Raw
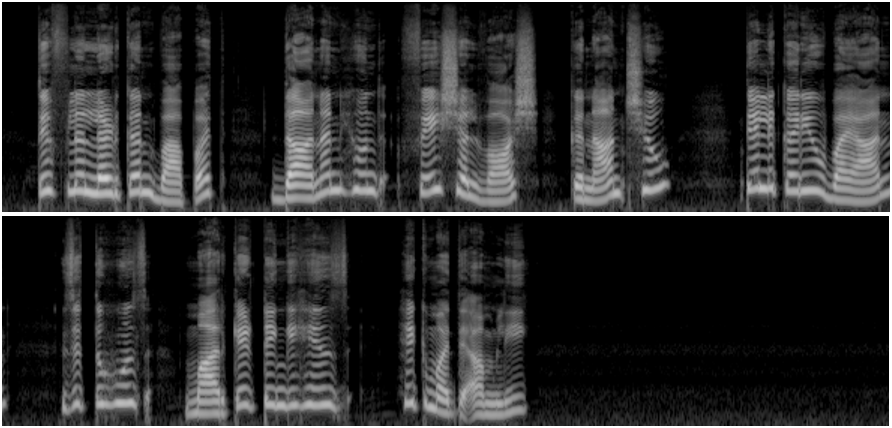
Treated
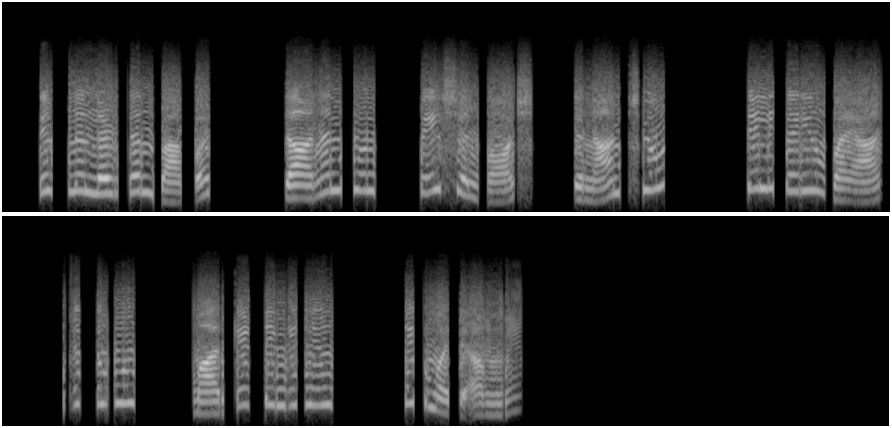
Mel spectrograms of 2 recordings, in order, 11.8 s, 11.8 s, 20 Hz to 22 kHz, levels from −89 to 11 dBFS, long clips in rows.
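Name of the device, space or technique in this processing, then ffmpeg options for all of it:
hand-held game console: -af "acrusher=bits=3:mix=0:aa=0.000001,highpass=430,equalizer=frequency=740:width_type=q:width=4:gain=-6,equalizer=frequency=1400:width_type=q:width=4:gain=6,equalizer=frequency=2400:width_type=q:width=4:gain=-5,lowpass=frequency=5000:width=0.5412,lowpass=frequency=5000:width=1.3066"

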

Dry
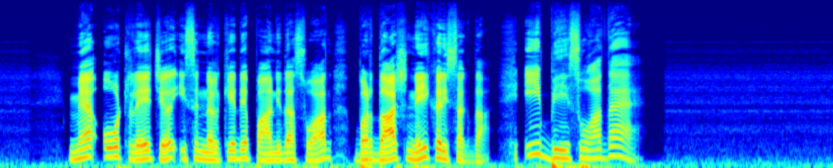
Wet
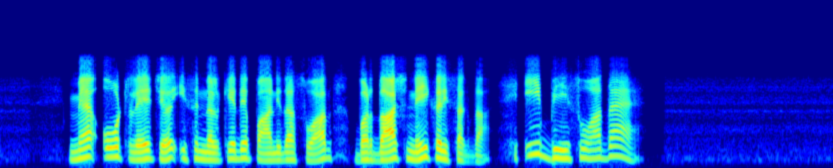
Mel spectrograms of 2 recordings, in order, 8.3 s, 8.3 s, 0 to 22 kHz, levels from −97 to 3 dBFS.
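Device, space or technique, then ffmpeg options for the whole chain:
Bluetooth headset: -af "highpass=frequency=140:width=0.5412,highpass=frequency=140:width=1.3066,aresample=8000,aresample=44100,volume=-7dB" -ar 32000 -c:a sbc -b:a 64k

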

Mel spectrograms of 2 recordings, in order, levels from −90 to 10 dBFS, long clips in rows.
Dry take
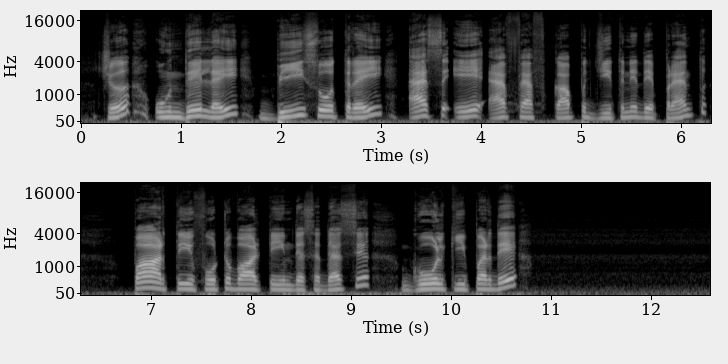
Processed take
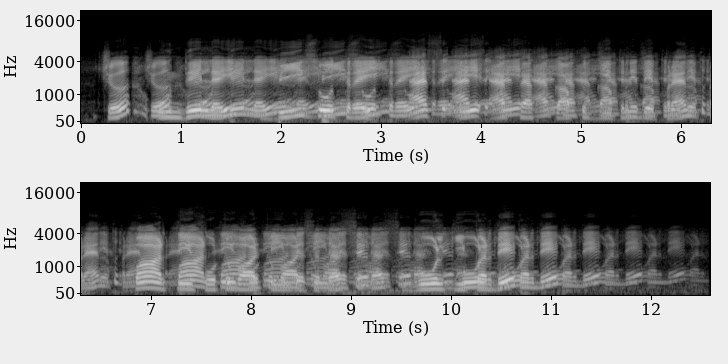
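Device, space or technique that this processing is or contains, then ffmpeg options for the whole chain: frequency-shifting delay pedal into a guitar cabinet: -filter_complex "[0:a]asplit=7[link_01][link_02][link_03][link_04][link_05][link_06][link_07];[link_02]adelay=425,afreqshift=51,volume=-4dB[link_08];[link_03]adelay=850,afreqshift=102,volume=-10.7dB[link_09];[link_04]adelay=1275,afreqshift=153,volume=-17.5dB[link_10];[link_05]adelay=1700,afreqshift=204,volume=-24.2dB[link_11];[link_06]adelay=2125,afreqshift=255,volume=-31dB[link_12];[link_07]adelay=2550,afreqshift=306,volume=-37.7dB[link_13];[link_01][link_08][link_09][link_10][link_11][link_12][link_13]amix=inputs=7:normalize=0,highpass=100,equalizer=frequency=130:width_type=q:width=4:gain=-7,equalizer=frequency=350:width_type=q:width=4:gain=10,equalizer=frequency=640:width_type=q:width=4:gain=6,equalizer=frequency=1400:width_type=q:width=4:gain=-4,equalizer=frequency=2000:width_type=q:width=4:gain=9,equalizer=frequency=3300:width_type=q:width=4:gain=5,lowpass=frequency=4200:width=0.5412,lowpass=frequency=4200:width=1.3066,asettb=1/sr,asplit=3[link_14][link_15][link_16];[link_14]atrim=end=7.164[link_17];[link_15]atrim=start=7.16:end=7.61,asetpts=PTS-STARTPTS,afade=type=in:duration=0.004:curve=qsin,afade=type=out:start_time=0.446:duration=0.004:curve=qsin,highshelf=frequency=9100:gain=11[link_18];[link_16]atrim=start=7.606[link_19];[link_17][link_18]acrossfade=duration=0.004:curve1=hsin:curve2=qsin[link_20];[link_20][link_19]acrossfade=duration=0.004:curve1=qsin:curve2=hsin,volume=4.5dB"

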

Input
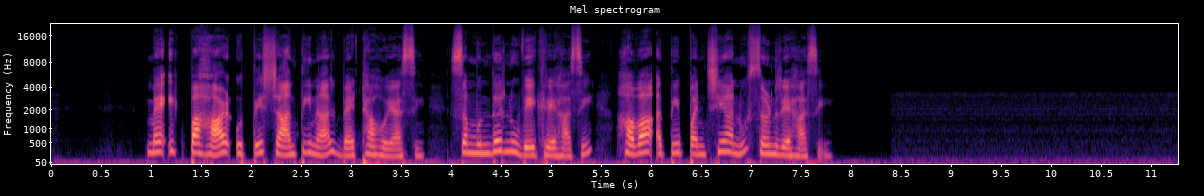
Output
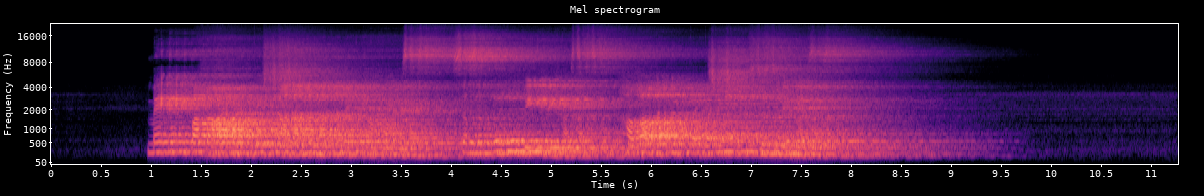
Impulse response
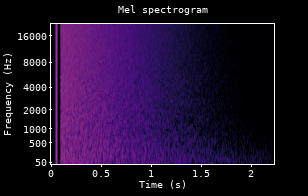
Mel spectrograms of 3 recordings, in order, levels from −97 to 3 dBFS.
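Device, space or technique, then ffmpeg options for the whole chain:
stadium PA: -filter_complex "[0:a]highpass=frequency=220:width=0.5412,highpass=frequency=220:width=1.3066,equalizer=frequency=3300:width_type=o:width=0.76:gain=6.5,aecho=1:1:148.7|224.5:0.891|0.251[link_01];[1:a]atrim=start_sample=2205[link_02];[link_01][link_02]afir=irnorm=-1:irlink=0"

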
